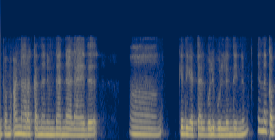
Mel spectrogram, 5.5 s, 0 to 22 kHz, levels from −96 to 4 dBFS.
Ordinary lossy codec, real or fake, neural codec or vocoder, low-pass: Opus, 16 kbps; fake; codec, 16 kHz in and 24 kHz out, 1 kbps, XY-Tokenizer; 7.2 kHz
